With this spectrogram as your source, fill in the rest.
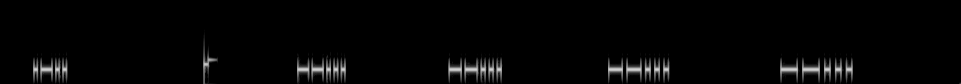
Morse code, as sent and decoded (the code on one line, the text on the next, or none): .-.. / --... --... --... --...
L 7777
